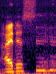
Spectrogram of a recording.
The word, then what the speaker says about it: Iriz: Am I pronouncing that correctly? Iriz. Yeah, Iriz.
